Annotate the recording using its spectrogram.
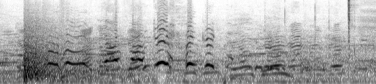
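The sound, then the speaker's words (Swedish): A single sharp, percussive shot of an LAPD rubber bullet, fired at protesters in Los Angeles and hitting a journalist in the leg, cracks out near the start. Agitated shouting and raised voices follow immediately and continue to the end. “Ja, som ni hör, dramatiska scener i Los Angeles, tårgas, brinnande bilar och det vi precis hörde här, det är när en journalist träffas i benet av polisens gummikulor.”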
